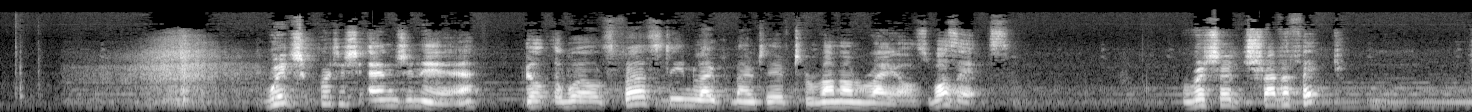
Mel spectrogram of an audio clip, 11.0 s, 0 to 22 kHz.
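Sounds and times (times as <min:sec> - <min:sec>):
game show rushing swell: 0:00.5 - 0:03.7.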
